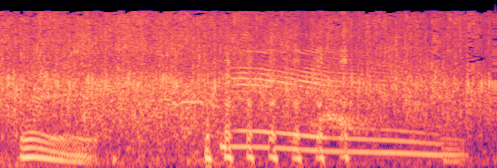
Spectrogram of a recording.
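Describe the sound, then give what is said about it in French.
Applause sound effect: a steady wash of clapping that holds the whole time while a voice speaks over it. “On applaudit. Oh non, attends un peu, j'ai des sons de ça quelque part, me semble. T'as un clap word. J'ai un clap, clap, clap, clap, clap, clap, clap.”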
